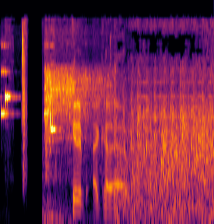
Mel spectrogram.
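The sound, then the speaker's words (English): Automatic weapon gunfire in a video game: after a sudden cut, a rapid burst of shots rattles out, followed by a sustained noisy rumble, with a man talking around it. “I got a good headshot on him. I think that was two volleys. It's a little hard to count the volleys, whether it's two or three in the automatic weapons because they're so fast.”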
